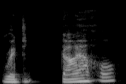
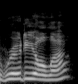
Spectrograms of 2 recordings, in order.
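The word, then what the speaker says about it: Rhodiola: I found a supplement called I can't pronounce the name properly, but redhole. Oh, rodeiola. Rodeiola.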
